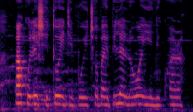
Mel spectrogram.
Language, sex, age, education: Yoruba, female, 15-29, tertiary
